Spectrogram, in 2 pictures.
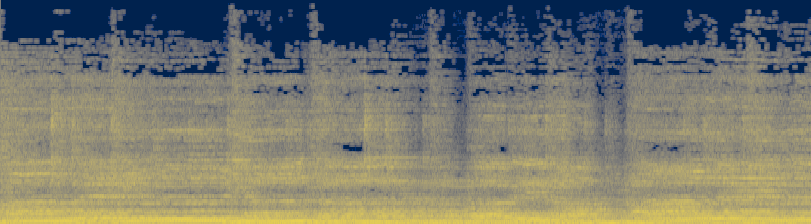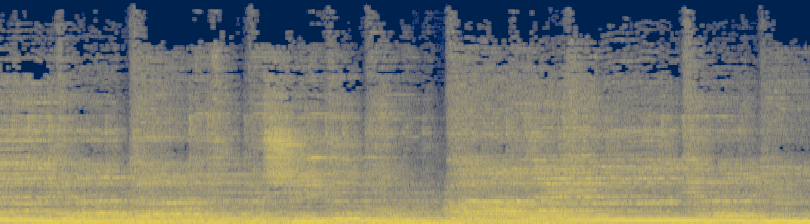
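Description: Live worship band playing a song, with several voices singing together in long held notes over the band.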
